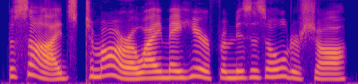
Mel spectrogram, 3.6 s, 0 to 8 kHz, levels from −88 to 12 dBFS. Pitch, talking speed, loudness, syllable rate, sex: 240 Hz, 150 wpm, -17 LUFS, 4.2 syllables/s, female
